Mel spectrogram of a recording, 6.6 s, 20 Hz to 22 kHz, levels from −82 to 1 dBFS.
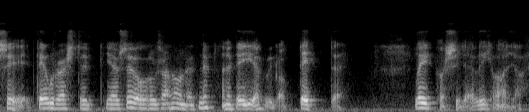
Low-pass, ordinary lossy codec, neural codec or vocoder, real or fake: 7.2 kHz; Opus, 16 kbps; codec, 16 kHz, 2 kbps, FunCodec, trained on LibriTTS, 25 frames a second; fake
